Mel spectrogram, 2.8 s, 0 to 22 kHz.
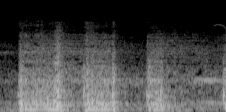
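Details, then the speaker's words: Kuvings B1700 cold press juicer after DIY repair of a non-working forward button: short bursts of low motor hum that start and stop cleanly, no grinding; motor now runs in both forward and reverse. "है। Reverse भी चल रही है और forward भी चल रही है, ठीक है।"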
